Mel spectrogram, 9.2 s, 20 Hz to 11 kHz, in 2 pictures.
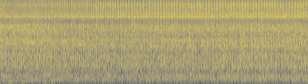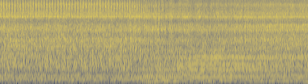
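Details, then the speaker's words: Johnson/Evinrude 25 to 35 hp two-stroke outboard conversion after low-speed timing sync and fuel pump swap, idle deliberately set slightly high; steady, even buzz, no misses or knocks; running healthy. "I like my Motors to run a little high she sounds good man"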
